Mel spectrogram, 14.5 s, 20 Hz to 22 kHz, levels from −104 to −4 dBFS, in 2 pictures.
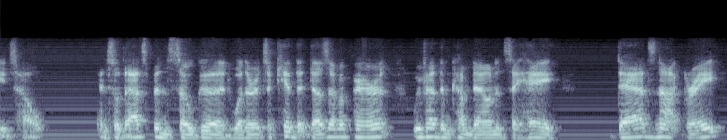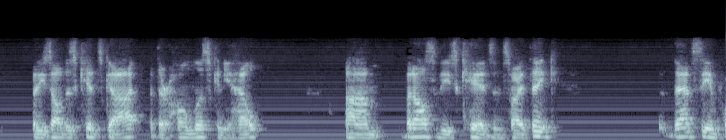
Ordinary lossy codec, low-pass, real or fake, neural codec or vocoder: MP3, 64 kbps; 7.2 kHz; real; none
